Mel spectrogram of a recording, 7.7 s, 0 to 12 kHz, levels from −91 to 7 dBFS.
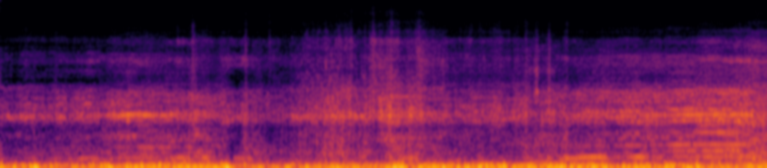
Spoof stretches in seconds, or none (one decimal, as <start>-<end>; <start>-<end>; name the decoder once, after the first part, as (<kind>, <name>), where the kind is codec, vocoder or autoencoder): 1.0-2.8 (codec, SNAC); 3.7-7.7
